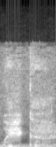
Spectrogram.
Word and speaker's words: Waco: I think it's also supposed to evoke a little bit of Chip and Joanna Gaines with Waco. It's pronounced Wacko.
